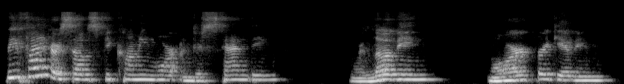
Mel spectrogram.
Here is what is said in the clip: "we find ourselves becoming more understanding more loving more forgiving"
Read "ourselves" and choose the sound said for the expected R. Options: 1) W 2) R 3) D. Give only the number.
2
